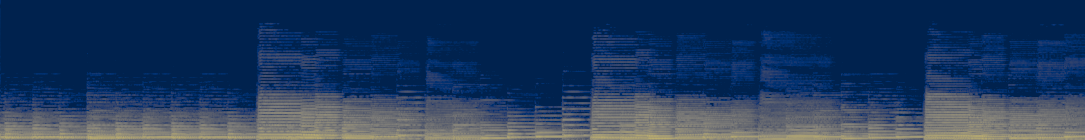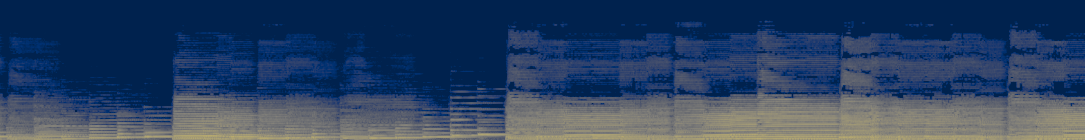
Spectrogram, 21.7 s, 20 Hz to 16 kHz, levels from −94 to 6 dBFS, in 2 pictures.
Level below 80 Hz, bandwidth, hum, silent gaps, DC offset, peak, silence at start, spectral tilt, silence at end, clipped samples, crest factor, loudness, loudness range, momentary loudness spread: -58 dBFS; 12 kHz; none; none; under 0.1%; -8 dBFS; 0 s; -6.5 dB/octave; 0 s; under 0.1%; 18 dB; -26 LUFS; 5 LU; 8 LU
